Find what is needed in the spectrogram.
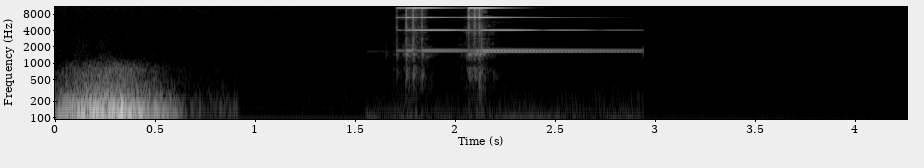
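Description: Subscribe-button animation sound effect: a short low thump, then two quick bell dings about half a second apart, the second ringing on for about a second.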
